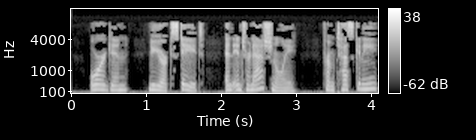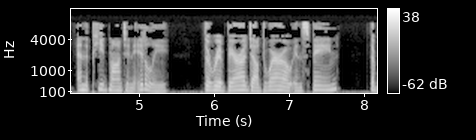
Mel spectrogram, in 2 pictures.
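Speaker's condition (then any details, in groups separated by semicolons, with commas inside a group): No condition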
